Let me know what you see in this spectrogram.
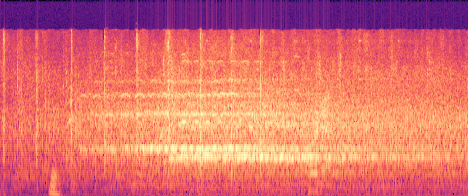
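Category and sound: crowd, audience applause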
